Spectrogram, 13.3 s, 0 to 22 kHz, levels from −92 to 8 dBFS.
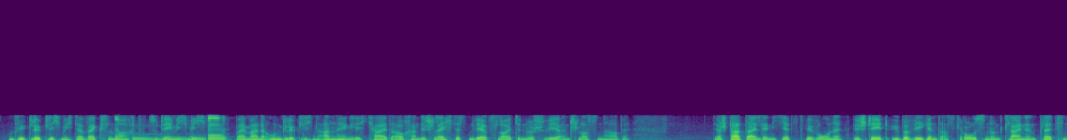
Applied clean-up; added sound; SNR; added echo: none; Electric guitar; 4 dB; none.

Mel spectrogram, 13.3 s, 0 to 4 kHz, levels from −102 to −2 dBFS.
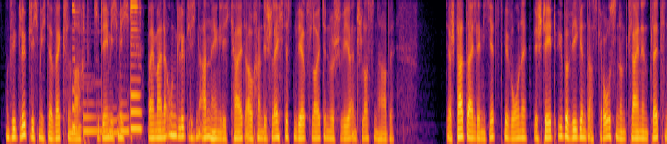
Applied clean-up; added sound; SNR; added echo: neural mask model RNNoise.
